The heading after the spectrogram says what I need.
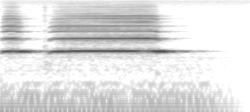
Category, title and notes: Music > Solo instrument
MUSCWind-Blue Snowball Microphone Recorder, Toy Factory Whistle, Simulated Nicholas Judy TDC
A recorder simulating a toy factory whistle.
toy, Blue-Snowball, recorder, factory, whistle, Blue-brand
